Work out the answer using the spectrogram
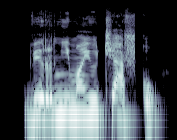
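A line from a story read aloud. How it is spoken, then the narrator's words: Angry old woman. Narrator (Russian): злобно сказала бабуля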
